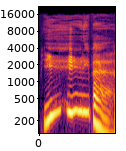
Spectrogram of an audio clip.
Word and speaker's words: PewDiePie: You said it wrong. – Did I? – Yeah. – Is it PewDiePie? Like say it. – PewDiePie. – There you go.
